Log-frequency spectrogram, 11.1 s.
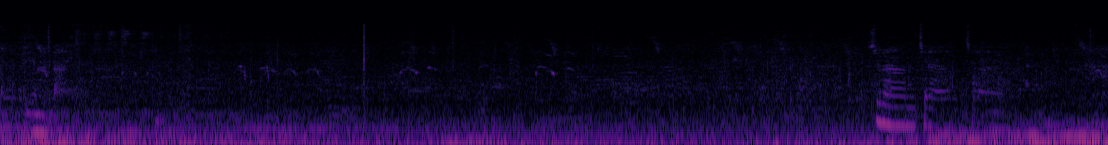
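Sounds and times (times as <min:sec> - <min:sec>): birds chirping: 0:00.0 - 0:11.0
steady low rumble: 0:00.0 - 0:11.0.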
